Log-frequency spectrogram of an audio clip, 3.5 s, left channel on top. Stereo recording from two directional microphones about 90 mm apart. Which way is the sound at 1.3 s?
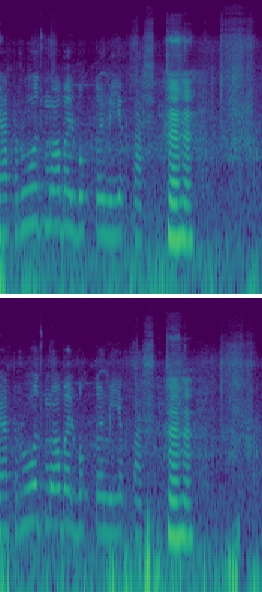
45° right (ahead or behind).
